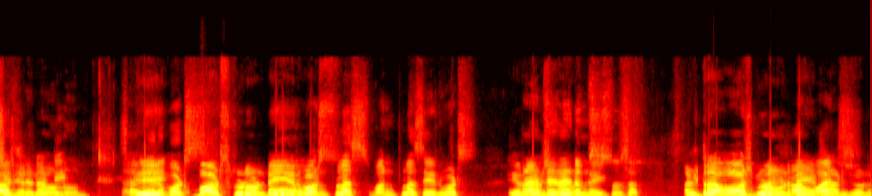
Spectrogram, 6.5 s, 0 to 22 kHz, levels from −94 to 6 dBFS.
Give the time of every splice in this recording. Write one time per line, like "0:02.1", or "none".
0:00.9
